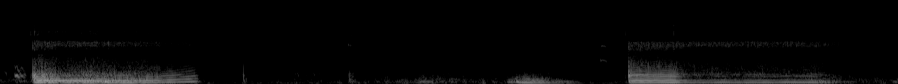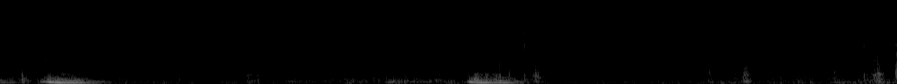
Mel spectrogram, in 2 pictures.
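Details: Sleeping basset hound snoring: loud rumbling snores with a buzzy, fluttering quality, separated by quieter breaths.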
